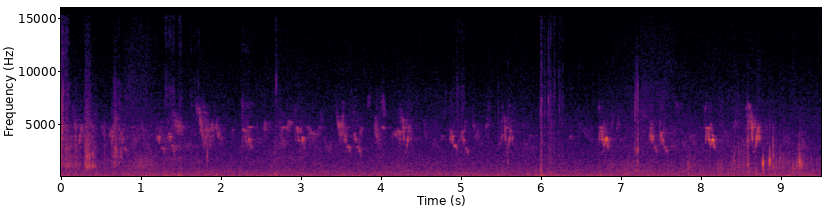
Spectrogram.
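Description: Small birds chirping: short, high notes scattered irregularly over a faint outdoor background, with a single sharp click about six seconds in.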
